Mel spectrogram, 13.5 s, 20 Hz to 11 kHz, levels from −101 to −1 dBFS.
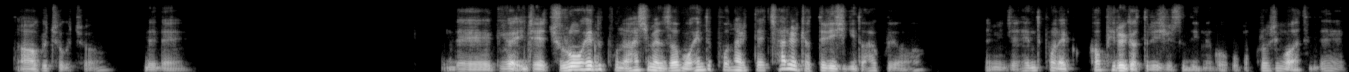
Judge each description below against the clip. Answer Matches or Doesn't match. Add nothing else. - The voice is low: Matches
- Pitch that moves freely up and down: Matches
